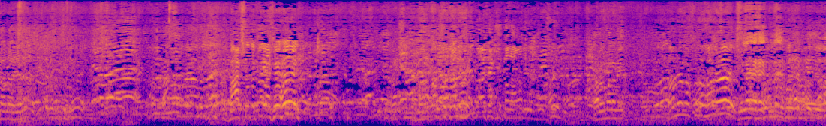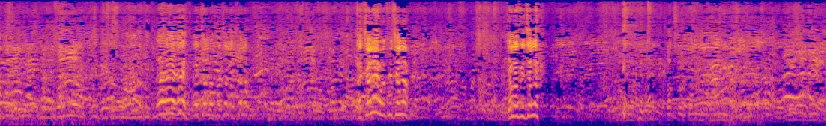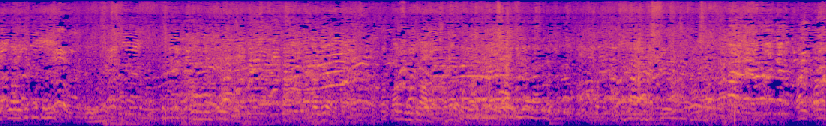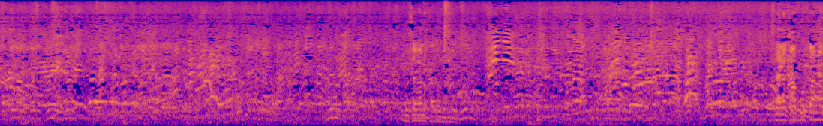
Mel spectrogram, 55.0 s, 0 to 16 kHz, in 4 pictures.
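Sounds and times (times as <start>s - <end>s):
people talking: 0.0s - 55.0s.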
